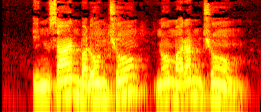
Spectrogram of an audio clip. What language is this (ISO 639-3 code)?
dmk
